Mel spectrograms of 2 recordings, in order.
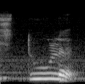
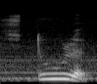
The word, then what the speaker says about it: Stühle: A titik 2 dibaca E. O titik 2 dibaca E. U titik 2 dibaca U.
